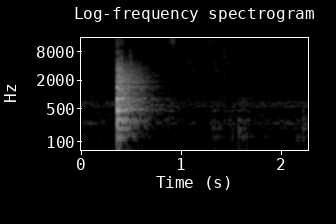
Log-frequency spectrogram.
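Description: A single sharp knock about a third of a second in, dying away within half a second.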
